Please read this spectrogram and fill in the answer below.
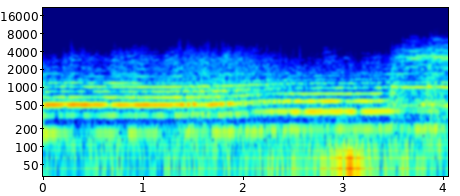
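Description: Live rock instrumental: long held tones with many overtones, sliding slowly in pitch over a steady low drone, and a rush of noise swelling up near the end.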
